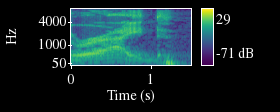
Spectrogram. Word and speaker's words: ride: Forte no R, ride.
